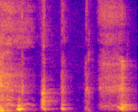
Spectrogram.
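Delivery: high airy wheeze laugh; rising silent giggle; breathless laugh. Real, not acted.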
